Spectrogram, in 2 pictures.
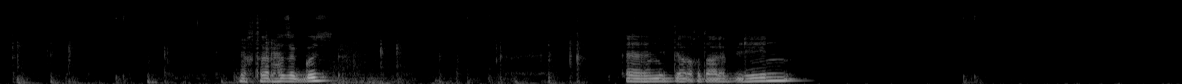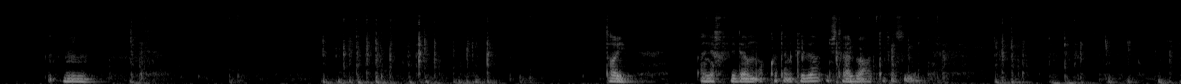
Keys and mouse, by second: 0.5 shift+s, 1.5 Tab, 2.4 alt+middle click, 3.7 ctrl+KP_1, 4.7 alt+shift+middle click, 5.4 shift+a, 13.1 m, 18.9 click, 19.9 alt+shift+middle click, 20.4 ctrl+alt+middle click, 21.0 ctrl+alt+middle click, 21.8 r, 23.4 r.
